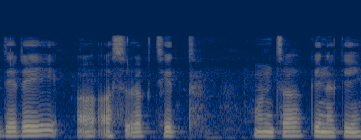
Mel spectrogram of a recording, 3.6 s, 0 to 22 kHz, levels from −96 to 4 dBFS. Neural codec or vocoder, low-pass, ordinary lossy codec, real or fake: none; none; none; real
